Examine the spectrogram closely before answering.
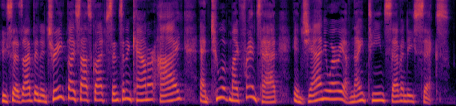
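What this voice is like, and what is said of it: New York accent. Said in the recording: “your accent reminds me of my grandmother and great aunt, a classic Irish Catholic wit. Who were New Yorkers as well”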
